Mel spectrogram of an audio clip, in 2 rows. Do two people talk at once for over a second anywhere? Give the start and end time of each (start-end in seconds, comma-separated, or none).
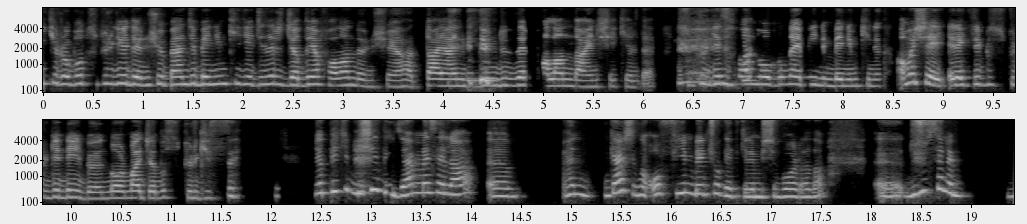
none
